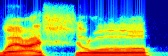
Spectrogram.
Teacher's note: الشين ساكنة وفيها كمان زمن الرخاوة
